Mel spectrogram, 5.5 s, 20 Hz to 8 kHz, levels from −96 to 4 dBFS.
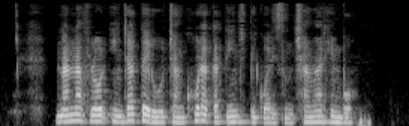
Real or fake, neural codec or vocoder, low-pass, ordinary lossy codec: real; none; 7.2 kHz; AAC, 32 kbps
